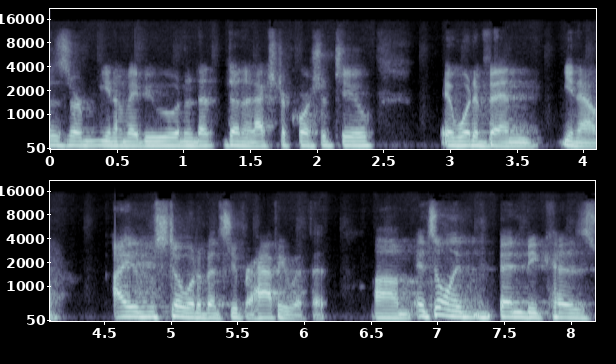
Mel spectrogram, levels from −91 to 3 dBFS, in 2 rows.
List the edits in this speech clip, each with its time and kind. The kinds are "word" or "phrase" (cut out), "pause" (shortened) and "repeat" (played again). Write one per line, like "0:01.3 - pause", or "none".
none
